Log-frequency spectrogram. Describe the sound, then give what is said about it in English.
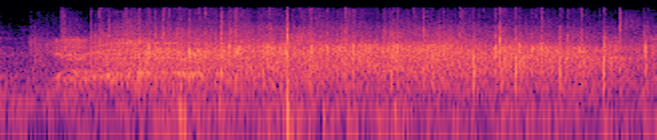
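A crowd breaks into sustained applause for a band, a dense wash of clapping that starts abruptly and holds steady for several seconds, with a few sharper individual claps standing out. “Let's hear it for the band.”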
